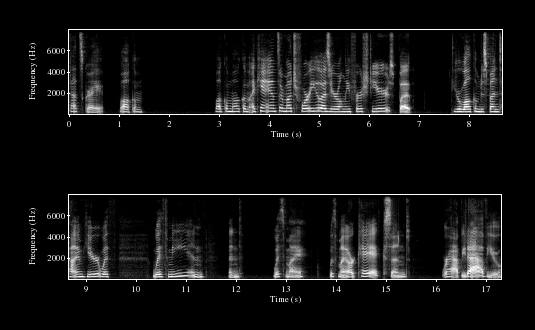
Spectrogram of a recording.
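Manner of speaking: very small casual voice. Voicing the Oracle greeting players in their minds: very small casual-sounding voice. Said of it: "a very small, kind of casual sounding voice".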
